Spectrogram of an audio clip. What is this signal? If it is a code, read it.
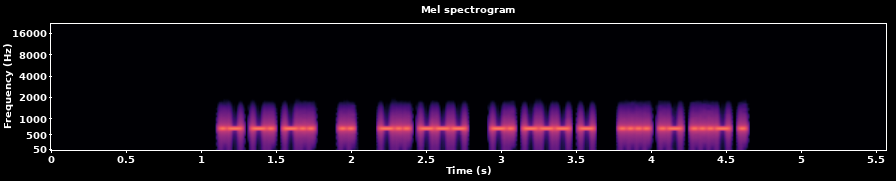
Morse code, heard as a keyed tone, about 44 wpm, 700 Hz. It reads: AND I DO NOT HAVE
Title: Sets of 5 Words Encore 45wpm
